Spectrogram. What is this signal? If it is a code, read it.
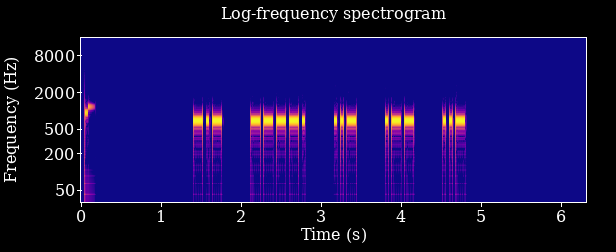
Morse code, heard as a keyed tone, about 32 wpm, spaced as for 17 wpm, 700 Hz. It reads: K9UWU
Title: USA Call Signs - 5 Characters - 3x Character Spacing - 30wpm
